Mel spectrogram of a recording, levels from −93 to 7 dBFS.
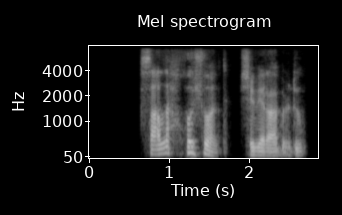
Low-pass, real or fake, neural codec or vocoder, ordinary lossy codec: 7.2 kHz; fake; codec, 16 kHz, 1.1 kbps, Voila-Tokenizer; AAC, 48 kbps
